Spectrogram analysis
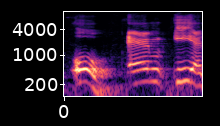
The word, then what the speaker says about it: women: Okay, now WOMEN. How you pronounce it? Women. Woman ni women. It's a plural. એટલે ઉચ્ચારણ થાય women. Okay, એટલે I નો ઉચ્ચારણ થયો છે O, but we pronounce it as I.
